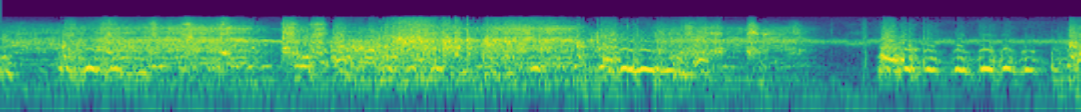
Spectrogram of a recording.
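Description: A pack of dogs barks and yips loudly in the jungle, a dense continuous clamor of overlapping barks that thins out near the end, with faint voices underneath.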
